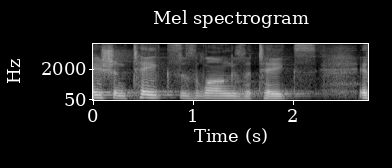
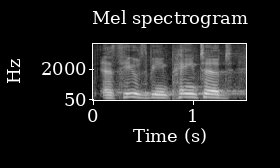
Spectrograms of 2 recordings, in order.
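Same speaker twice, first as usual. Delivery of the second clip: normal talking voice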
